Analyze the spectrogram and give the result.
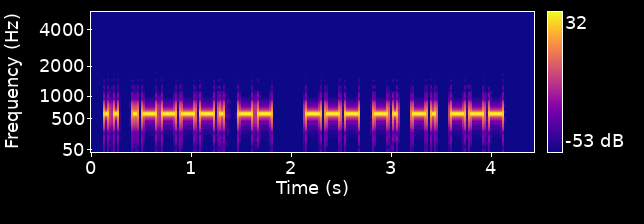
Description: Morse code, heard as a keyed tone, about 25 wpm, 600 Hz. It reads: I'M ONNO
